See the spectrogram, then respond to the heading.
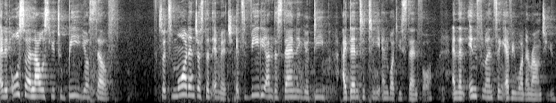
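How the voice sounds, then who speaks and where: Moderate pace in a German accent. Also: woman, medium pitch for a woman, lively intonation. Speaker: corporate sales executive and conference speaker. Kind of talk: conference keynote talk.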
